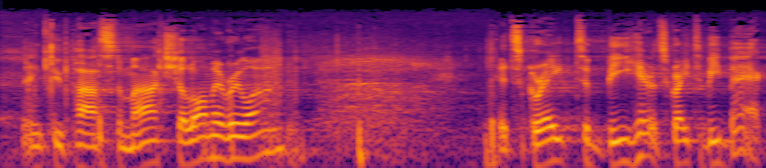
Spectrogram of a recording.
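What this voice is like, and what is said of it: New Zealand accent. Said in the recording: “originally I'm from New Zealand. You can tell my accent”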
